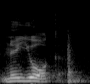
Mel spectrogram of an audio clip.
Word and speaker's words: New Yorker: New York is spelled Newyork, but if you're a New Yorker, you don't pronounce the R. You say New Yorker.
